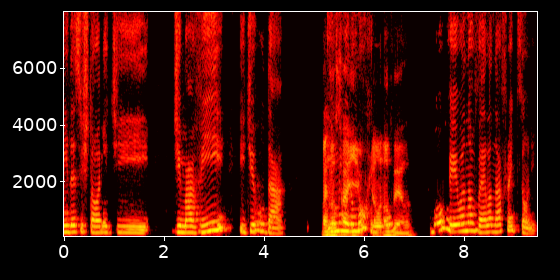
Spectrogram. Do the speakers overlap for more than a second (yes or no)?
yes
